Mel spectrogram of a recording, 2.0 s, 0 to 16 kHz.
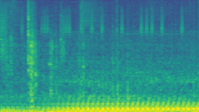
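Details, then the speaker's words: Mitsubishi Evo 8 turbo four, warm: loud lumpy stumbling idle, bad misfire; runs fine cold but dies once warmed up; cam and crank position sensor codes stored, owner plans to swap cam sensor first. Cause not confirmed. "So we are having a really bad misfire right now, and if I pull up the codes, we have a cam position sensor code and a crank position sensor."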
